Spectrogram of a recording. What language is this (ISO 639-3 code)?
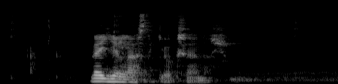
ell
